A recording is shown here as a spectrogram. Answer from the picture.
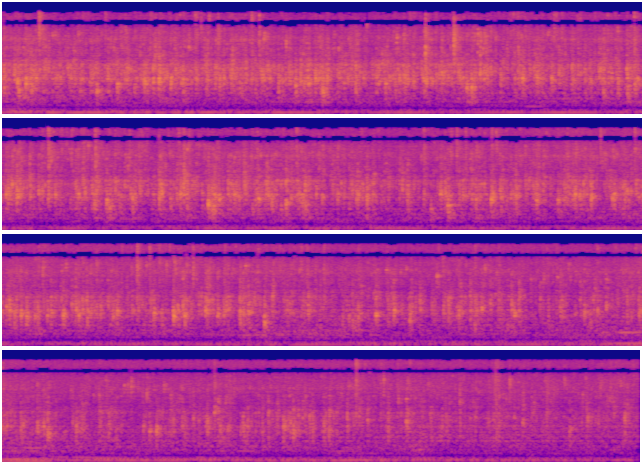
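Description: Meatballs (köfte) frying in hot oil in a pan: a steady sizzle, thick with fine crackling, easing slightly over the stretch.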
